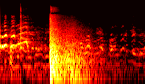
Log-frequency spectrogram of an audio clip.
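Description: A firecracker bangs loudly nearby.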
